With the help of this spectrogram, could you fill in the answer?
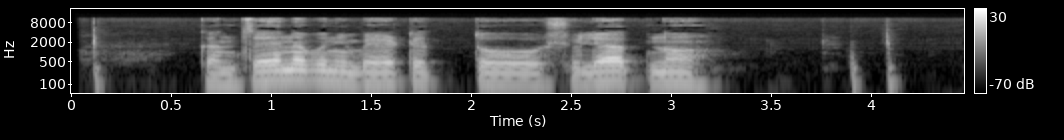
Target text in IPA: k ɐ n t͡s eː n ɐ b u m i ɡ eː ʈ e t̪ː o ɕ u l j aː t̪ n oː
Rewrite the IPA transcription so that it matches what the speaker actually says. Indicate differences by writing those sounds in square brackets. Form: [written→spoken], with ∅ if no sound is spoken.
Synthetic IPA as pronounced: k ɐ n t͡s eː n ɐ b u [m→n] i [ɡ→b] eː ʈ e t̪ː o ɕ u l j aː t̪ n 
